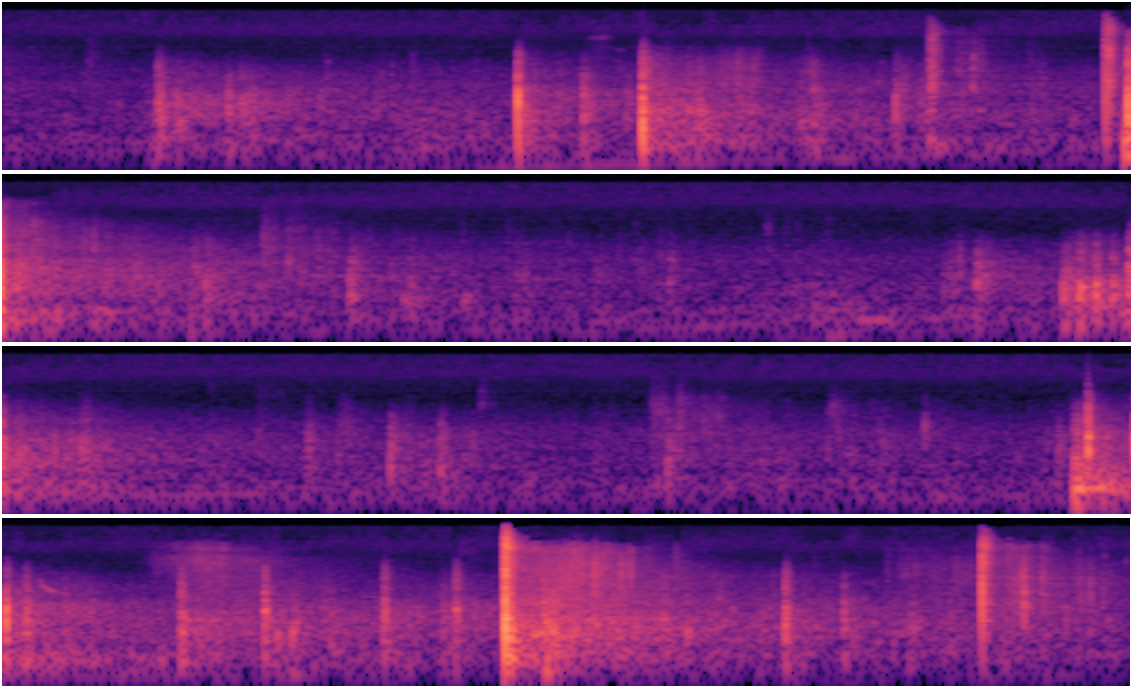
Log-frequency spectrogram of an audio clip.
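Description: Fireworks boom and crackle in loud bursts, with rumbling echoes.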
